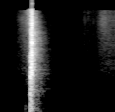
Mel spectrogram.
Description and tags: folder snapped shut
A plain manila folder, the type used to hold papers in an office, being snapped shut sharply.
